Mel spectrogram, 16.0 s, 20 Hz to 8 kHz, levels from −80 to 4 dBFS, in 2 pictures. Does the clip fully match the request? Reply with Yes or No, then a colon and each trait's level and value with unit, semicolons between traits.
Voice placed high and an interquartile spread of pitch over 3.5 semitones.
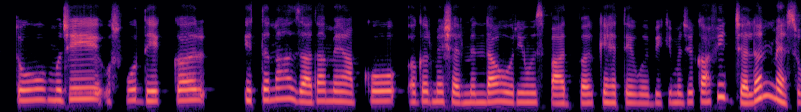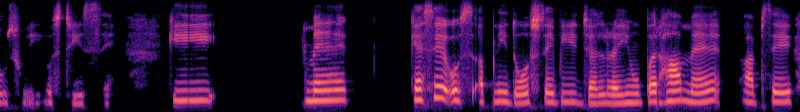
No: high, 215 Hz; average, 3.2 semitones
